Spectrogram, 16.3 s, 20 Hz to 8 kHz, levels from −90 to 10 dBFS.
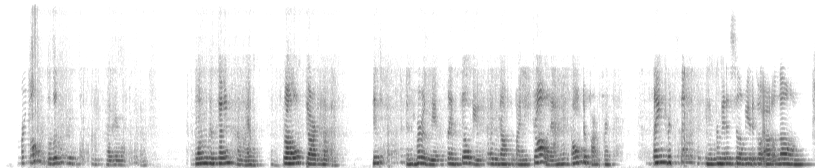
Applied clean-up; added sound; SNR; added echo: neural mask model DeepFilterNet 3.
